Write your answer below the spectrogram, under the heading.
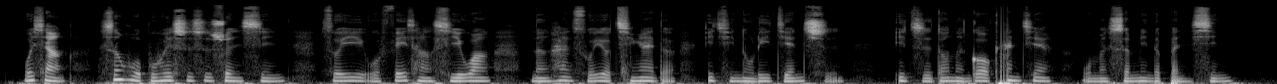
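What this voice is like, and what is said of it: Quiet, tired, lowered voice. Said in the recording (Chinese): “我觉得我的音量好像都蛮小声的……因为我现在是一个很疲累的状态，所以讲话如果有点卡卡的或不太顺……我也不敢讲话太大声，所以我觉得我声音好像有点比较压低了”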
